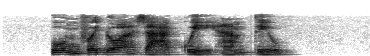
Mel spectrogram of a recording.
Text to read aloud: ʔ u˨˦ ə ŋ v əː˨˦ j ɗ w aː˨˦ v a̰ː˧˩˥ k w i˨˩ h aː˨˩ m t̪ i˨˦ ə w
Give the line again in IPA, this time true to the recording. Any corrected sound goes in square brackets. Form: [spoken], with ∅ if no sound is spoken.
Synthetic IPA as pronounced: ʔ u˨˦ ə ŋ v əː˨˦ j ɗ w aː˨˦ [z] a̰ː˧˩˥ k w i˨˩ h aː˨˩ m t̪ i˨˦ ə w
